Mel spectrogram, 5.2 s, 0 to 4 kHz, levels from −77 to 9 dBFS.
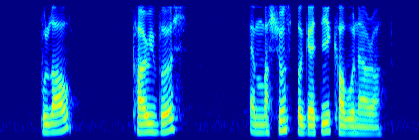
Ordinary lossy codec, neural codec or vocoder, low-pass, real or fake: none; none; 3.6 kHz; real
